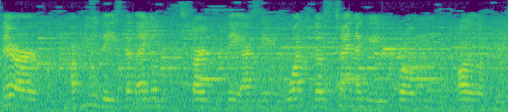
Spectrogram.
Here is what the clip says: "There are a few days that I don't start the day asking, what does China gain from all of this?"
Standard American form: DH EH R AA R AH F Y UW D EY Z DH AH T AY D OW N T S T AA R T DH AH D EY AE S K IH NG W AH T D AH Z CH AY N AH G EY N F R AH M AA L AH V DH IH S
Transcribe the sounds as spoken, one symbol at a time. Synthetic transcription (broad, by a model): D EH R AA R AH F Y UW D EY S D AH T AY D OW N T S T AA R T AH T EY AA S IH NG W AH T D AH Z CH AY N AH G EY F R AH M AA L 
